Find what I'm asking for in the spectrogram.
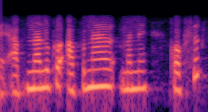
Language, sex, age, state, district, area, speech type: Assamese, female, 30-45, Assam, Majuli, urban, conversation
